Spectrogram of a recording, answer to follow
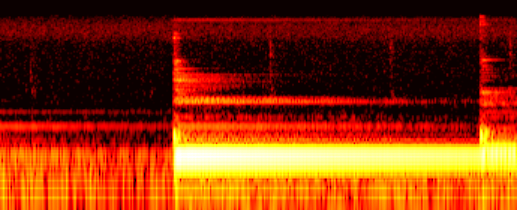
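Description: Steel tongue drum struck with a mallet: a single low note sounds about one and a half seconds in and rings on, fading slowly, over the faint tail of an earlier note. A second note is struck right at the end.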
